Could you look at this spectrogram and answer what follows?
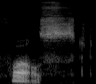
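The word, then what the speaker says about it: first: তো এটার উচ্চারণ হচ্ছে ফার্স্ট, ফার্স্ট, ফার্স্ট। আরটা একটু একটু আসবে কি আসবে না জানি না, বাট আনার চেষ্টা করতে হবে, সেখানে একটু রাখার চেষ্টা করতে হবে মনে মনে, ব্রেনের মাঝে। ফার্স্ট।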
